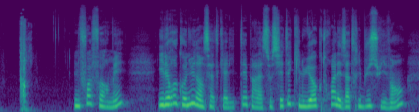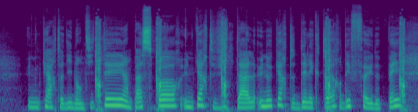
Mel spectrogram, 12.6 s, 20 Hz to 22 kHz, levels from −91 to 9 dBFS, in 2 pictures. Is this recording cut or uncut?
uncut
